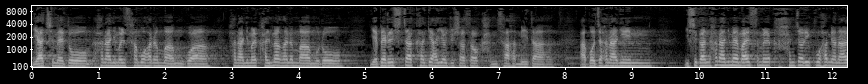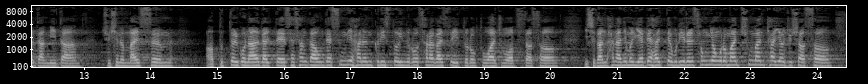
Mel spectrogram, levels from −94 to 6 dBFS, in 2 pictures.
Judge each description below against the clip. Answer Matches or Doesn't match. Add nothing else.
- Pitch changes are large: Doesn't match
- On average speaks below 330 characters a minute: Doesn't match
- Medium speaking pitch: Matches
